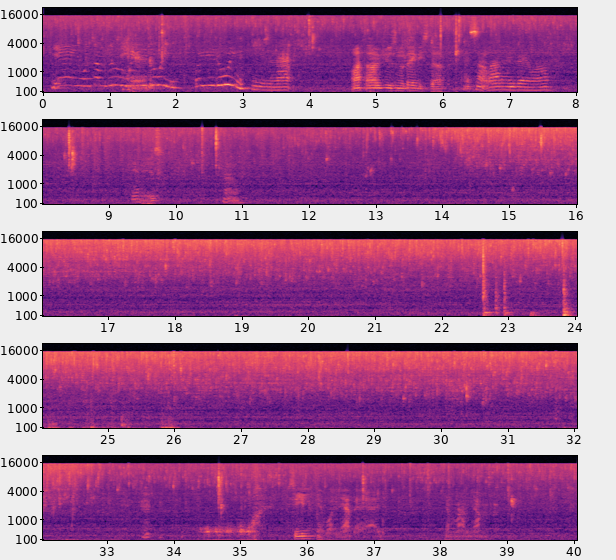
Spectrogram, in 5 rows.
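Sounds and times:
shower water running into bathtub: 0.0s - 40.0s
knocks: 22.6s - 26.1s.

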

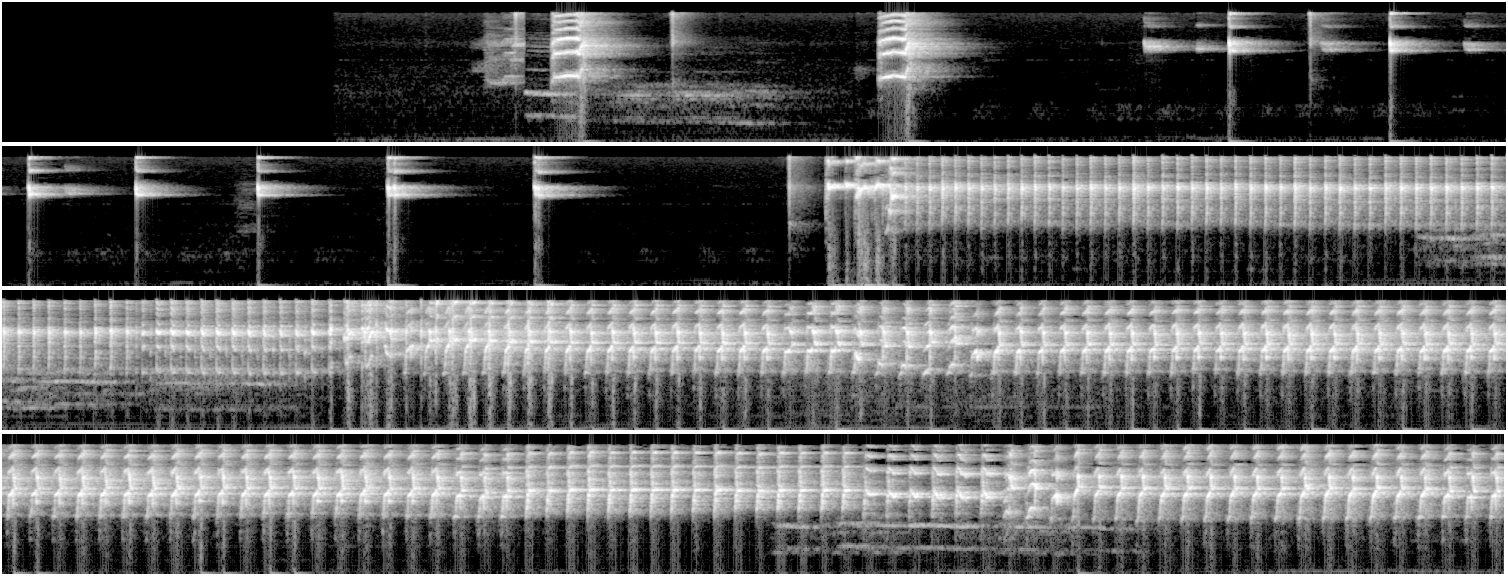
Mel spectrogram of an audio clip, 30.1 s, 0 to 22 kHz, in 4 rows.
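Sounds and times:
lovebird chirping: 2.3s - 3.0s, 4.3s - 10.6s, 11.6s - 14.6s, 15.9s - 26.3s
lovebird chattering trill: 5.7s - 10.5s, 11.6s - 14.7s, 15.6s - 26.3s.

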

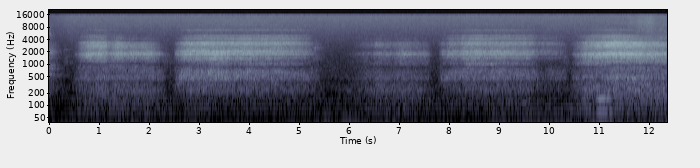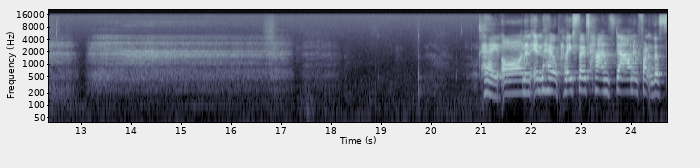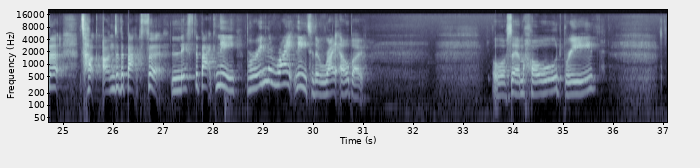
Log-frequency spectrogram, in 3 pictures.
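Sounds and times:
woman breathing deeply: 0.0s - 18.4s, 25.0s - 25.4s, 30.8s - 33.6s, 35.8s - 37.0s.

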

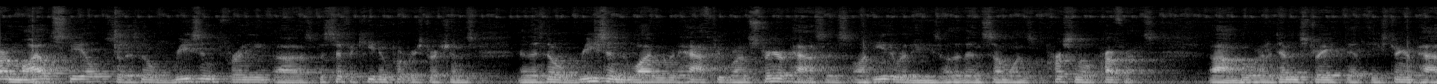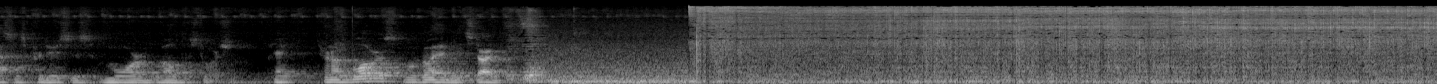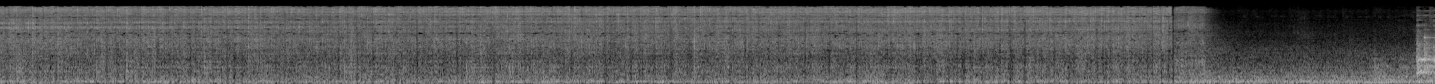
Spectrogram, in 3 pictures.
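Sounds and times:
welding arc crackling: 12.0s - 19.3s, 21.2s - 41.0s.

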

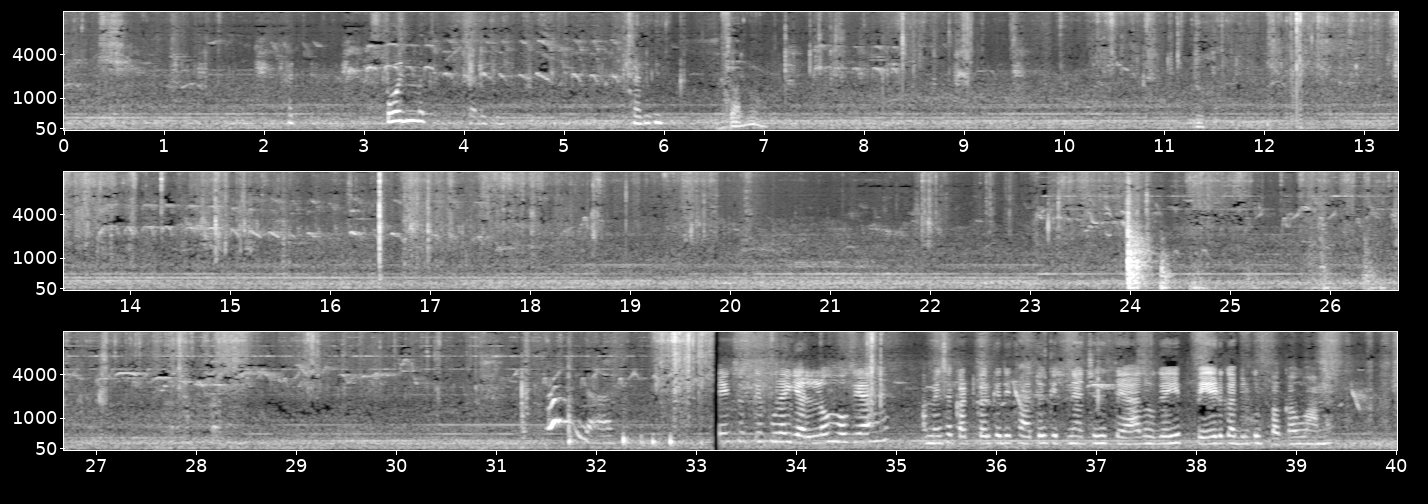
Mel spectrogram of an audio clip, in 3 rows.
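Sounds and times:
leaves and branches rustling: 0.0s - 40.0s
branches cracking: 7.2s - 20.6s, 21.5s - 31.9s, 32.6s - 33.2s.

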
